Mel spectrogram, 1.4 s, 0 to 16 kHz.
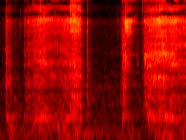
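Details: Filing chainsaw chain rakers at a 45-degree angle rather than straight across: three smooth, even, dull rasping file strokes with short pauses and no squeal, the file biting cleanly.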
